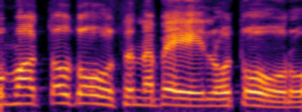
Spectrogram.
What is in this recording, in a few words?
gibberish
